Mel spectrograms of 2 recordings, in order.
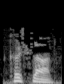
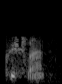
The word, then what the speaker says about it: cuislean: And also he gave me something that is right at the beginning of the book, and my pronunciation will not be right, but it's the word C-U-I-S-L-E-A-N. – Cuislán. – Yeah, Cuislán, which means both the beat of a heart and the flow of the river.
